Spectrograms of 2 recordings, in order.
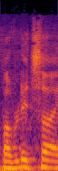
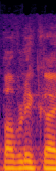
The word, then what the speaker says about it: Pavlica: pronounced Pavlica in my language. I'm Czech, but Pavlika it's okay as well, since we are in English-speaking country as of now.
